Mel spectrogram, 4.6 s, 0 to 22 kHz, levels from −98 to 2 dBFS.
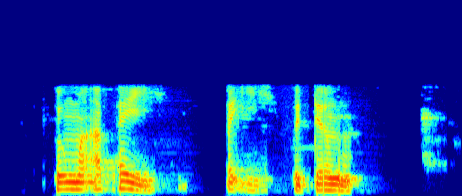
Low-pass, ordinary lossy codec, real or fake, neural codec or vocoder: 3.6 kHz; AAC, 32 kbps; real; none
